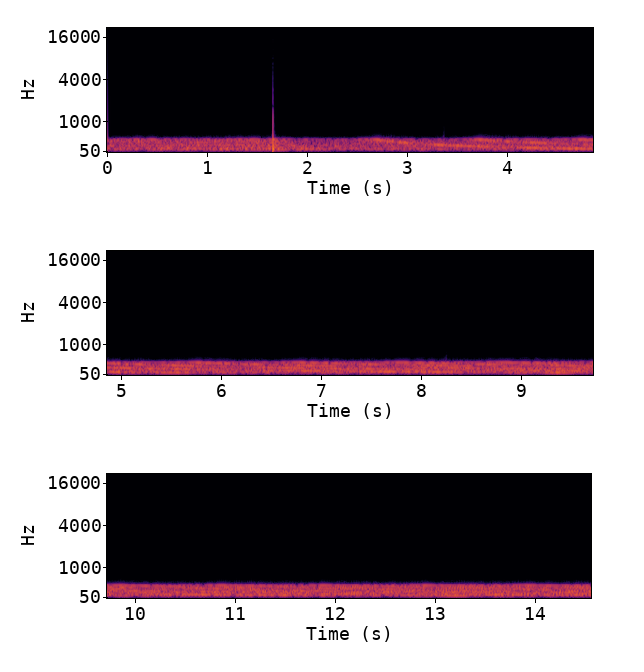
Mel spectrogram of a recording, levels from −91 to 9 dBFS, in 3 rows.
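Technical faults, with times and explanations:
No technical faults can be heard in this recording of sounds. Nothing here calls for a time or an explanation.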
